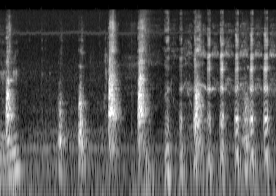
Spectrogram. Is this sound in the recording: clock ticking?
no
